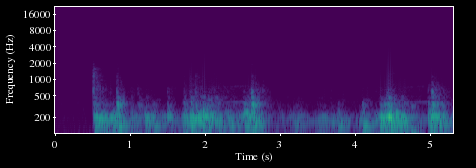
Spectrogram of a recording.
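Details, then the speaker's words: Wheezing in a respiratory assessment teaching clip: musical, whistling tones through the breath sounds, from bronchoconstriction such as asthma. "and then next we're going to listen to wheezing and wheezing is more likely to happen in times of Bronco constriction such as asthma"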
